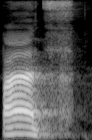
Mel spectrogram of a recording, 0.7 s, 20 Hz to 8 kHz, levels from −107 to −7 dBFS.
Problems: none marked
